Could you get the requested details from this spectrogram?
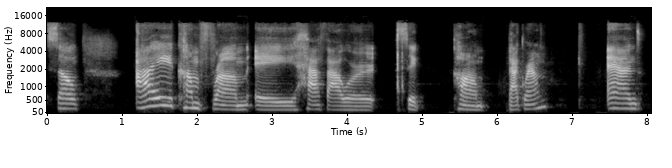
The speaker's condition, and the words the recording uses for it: Stuttering. By the way, as we start, I do like to mention that I stutter and so that will happen.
